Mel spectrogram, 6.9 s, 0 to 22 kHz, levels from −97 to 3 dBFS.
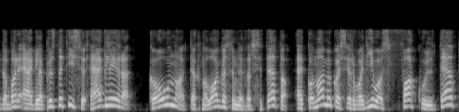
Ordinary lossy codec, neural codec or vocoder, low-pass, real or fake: Opus, 64 kbps; codec, 16 kHz, 4.8 kbps, FACodec; 7.2 kHz; fake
